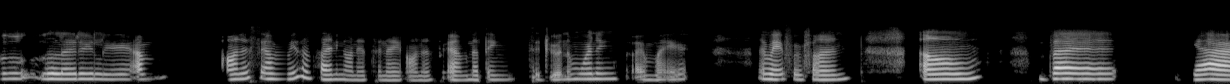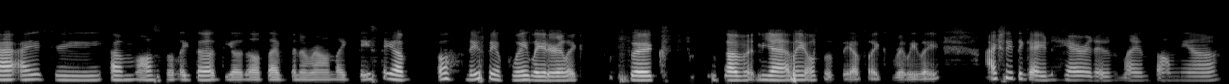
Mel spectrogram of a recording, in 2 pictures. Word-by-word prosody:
L 260 +2 -4
literally, 245 -1 +1
I'm 245 +1 -2 0.7
honestly, 260 +4 0
I'm 245 -1 -1
really 305 +5 -2
planning 230 -1 0
on 210 -1 -6
it 205 +1 -9
tonight, 200 0 -6
honestly, 195 +2 -9
I - - +1
have 205 0 -2
nothing 215 +2 -7
to 225 - -9
do 115 - -6
in 110 - -4
the - - -5
morning, 255 +1 -1
so - - -9
I - - -4
might 210 0 -7 0.7
I 245 - -1
might 235 0 +2
for 230 -2 -6
fun, 220 +5 -1 0.7
um, 245 +5 +5 0.6
but 255 0 +5 0.8
yeah, 225 -2 +7
I 225 +2 0
agree, 200 0 -5
um, 210 +1 -1
also 205 -4 -2 0.2
like 215 - -5
the 205 +1 +3
the - - -7
adults 115 0 -2
I've 110 -2 -1
been 110 - -6
around, 115 +1 -4
like 115 -1 -6
they 225 - -3
stay 255 - -4
up, 205 -1 +5 0.3
oh, 260 +1 +2 0.2
they 225 +4 +1
stay 245 - 0
up 205 - -4
way 200 +1 +3
later, 185 -1 +4 0.6
like 195 -1 +4 0.4
6, 205 - -13
7, 195 +1 +3
yeah, 200 -2 +5
they 210 -1 +3
also 205 - -4
stay - - -10
up - - -4
like - - -5
really - - -6
late. - - -5 0.5
I - - +3
actually 285 +2 -2
think 255 -3 -6
I 205 - +3
inherited 200 -2 -3
my - - -6
insomnia. 185 0 -8
215 Hz, 165 wpm, -22 LUFS, 195-245 Hz, 0.8 s, yeah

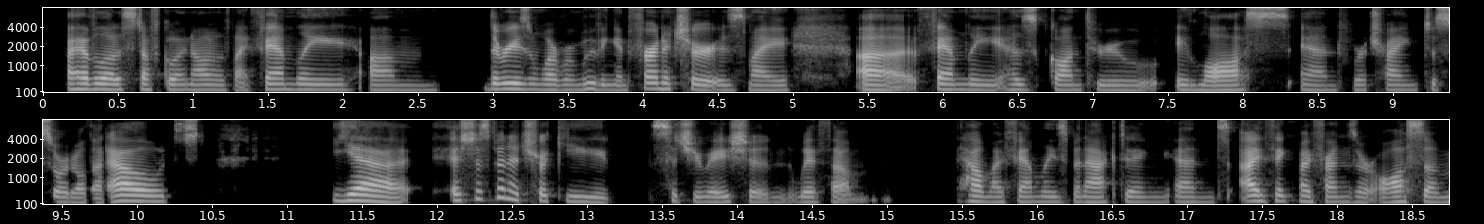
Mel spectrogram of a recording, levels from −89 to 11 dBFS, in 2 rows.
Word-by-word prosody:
I 190 - +5
have 190 0 +4
a - - 0
lotta 180 -1 +2
stuff 180 0 +2
going 175 0 -4
on 170 0 -4
with 165 - -12
my - - -4
family, 180 -2 0
um, 165 -1 -7 0.3
the 195 0 +1
reason 195 -2 +4
why 175 0 -2
we're 170 0 -8
moving 175 -3 -6
in 160 - -7
furniture 200 -4 +4
is 165 0 -1
my, 160 0 -2 0.4
uh, 170 -1 +5
family 180 -3 0
has 180 -1 0
gone 170 -1 -4
through 160 -1 -10
a 175 - -3
loss, 165 0 +2
and 160 -2 -7
we're 170 0 -10
trying 170 -1 -4
to - - -6
sort 165 -2 +2
all 155 - -4
that 145 - -3
out. 195 -2 +5 1.0
Yeah, 200 -6 +5 0.3
it's 215 - +4
just 270 +2 +3
been 315 -3 0
a 235 - 0
tricky 180 -7 -4 0.3
situation 170 -3 +1
with, 170 -1 -5
um, - - -5 0.6
how 185 -2 +1
my 170 0 -7
family's 170 0 -4
been 170 -1 -7
acting, 165 +1 -4
and 165 -1 -6
I 195 0 +7
think 195 0 -4
my 185 - +1
friends 170 -1 -5
are 160 - -8
awesome 170 0 +1
170 Hz, 180 wpm, -25 LUFS, 165-185 Hz, 1.0 s, I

